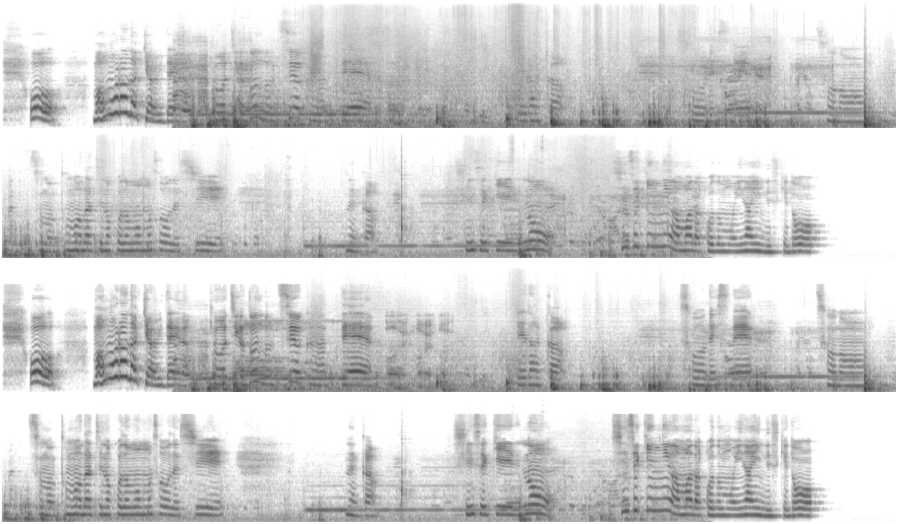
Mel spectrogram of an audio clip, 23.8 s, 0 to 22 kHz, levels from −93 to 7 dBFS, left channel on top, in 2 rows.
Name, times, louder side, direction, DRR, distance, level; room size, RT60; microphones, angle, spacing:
voice 1, 0.0-5.0 6.8-7.5 9.1-10.0 10.9-11.6 12.3-15.5 16.5-17.0 18.0-19.3 20.1-22.7, right 4 dB, 45° right, 0.9 m, -35 dB
Boat Water vehicle, 2.3-21.3, left 2 dB, 85° left, 1.1 m, -34 dB
sound 1, 2.5-5.7 9.2-11.8 15.9-19.7, right 1 dB, 15° left, 4.7 m, -44 dB
voice 2, 3.0-4.6 5.1-6.0, right 5 dB, 65° right, 0.6 m, -42 dB
20.0 x 7.9 x 2.8 m
head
